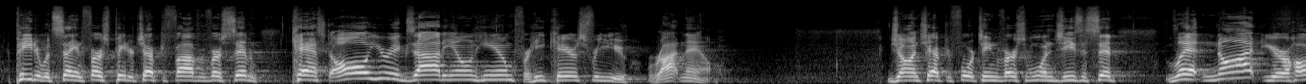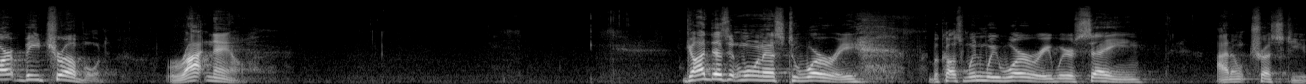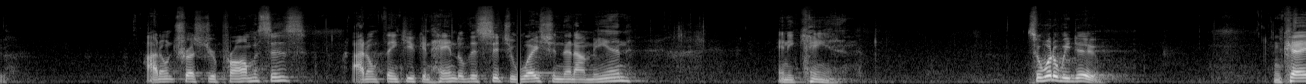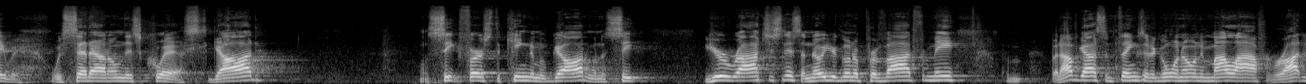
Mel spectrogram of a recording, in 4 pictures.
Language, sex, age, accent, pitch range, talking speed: English, male, 40-59, American, 130-190 Hz, 140 wpm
